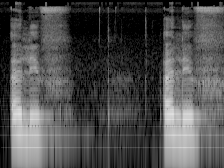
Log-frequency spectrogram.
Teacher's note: آہا کو لمبا نہیں کرنا، آلف نہیں پڑھنا، لی کو بھی لمبا نہیں کرنا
